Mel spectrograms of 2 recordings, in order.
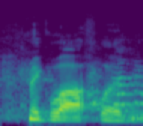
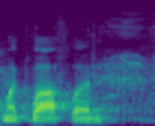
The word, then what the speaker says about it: McLaughlin: little different and my last name is McLaughlin m c l a u g h l i n and it's easy to remember because it's got the word laugh right do you pronounce it thank you it's McLaughlin make make laugh McLaughlin McLaughlin yeah yes McLaughlin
